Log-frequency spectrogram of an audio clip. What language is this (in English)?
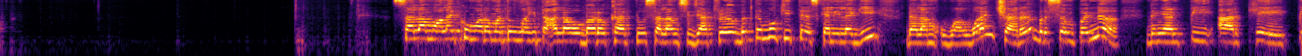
Malay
